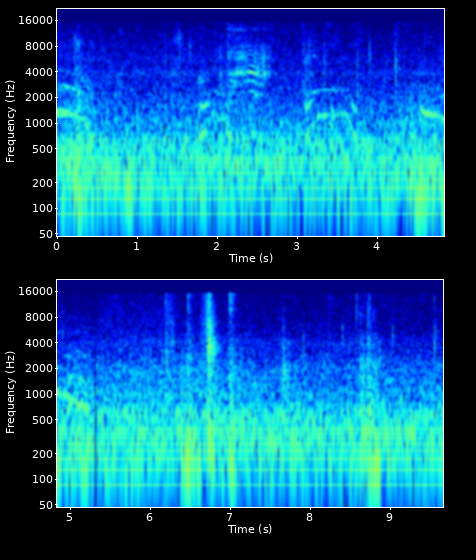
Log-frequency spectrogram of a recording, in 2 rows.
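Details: Ten-day-old purebred Maine Coon kitten, small and trembling, born in August 2015, giving faint, thin, high mews. Several short arched cries rise then fall in scattered bursts over steady low background hiss, with a few soft clicks near the end.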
